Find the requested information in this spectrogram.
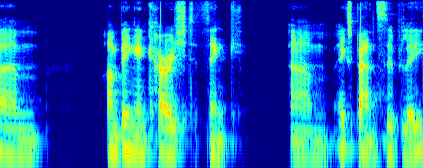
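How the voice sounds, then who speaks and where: Spoken in a British accent, the voice has a bright, sharp tone and monotone, flat intonation. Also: man. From London, England. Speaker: TV showrunner and writer. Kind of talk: interview.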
